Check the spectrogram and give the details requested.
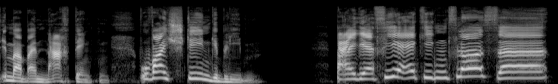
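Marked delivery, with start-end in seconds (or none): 3.3-5.5 put-on high, slow, called-out children's chorus; children calling out. A narrator's reading. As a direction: call it out together like kids. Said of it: "riefen die Kinder". (rufende Kinder, hoch und langsam)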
